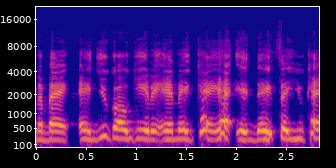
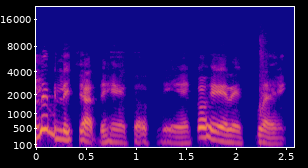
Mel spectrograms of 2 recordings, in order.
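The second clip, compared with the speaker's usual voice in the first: a hint of a soothing officer, fast and softer, voice lowered; calm reassurance; 8 semitones lower, 9 dB quieter, faster than usual. Imagined officer freeing the director, lightly voiced soft calm. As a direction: ease him out of it kindly.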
